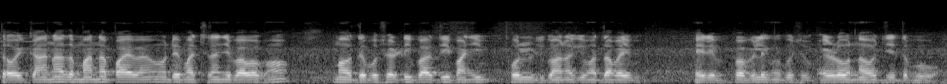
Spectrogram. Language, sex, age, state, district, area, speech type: Sindhi, male, 45-60, Uttar Pradesh, Lucknow, rural, spontaneous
